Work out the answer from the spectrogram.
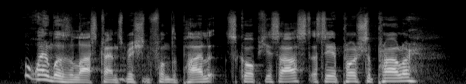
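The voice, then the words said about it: Inconsistent attempted Manchester accent. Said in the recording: “that accent was all over. I was trying to do Manchester, but that went. ... That went just, all over the place.”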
